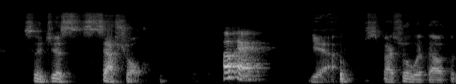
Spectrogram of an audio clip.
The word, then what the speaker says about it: Szczesiul: I'm used to, I'm not at all particular to tell you the truth, but the way our family says it is phonetically like special without the P. So just Szczesiul.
